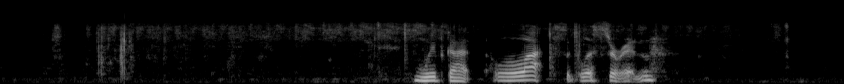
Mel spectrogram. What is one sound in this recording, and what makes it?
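A foam dauber rubs and swishes softly across paper.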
